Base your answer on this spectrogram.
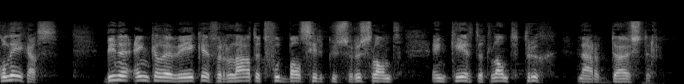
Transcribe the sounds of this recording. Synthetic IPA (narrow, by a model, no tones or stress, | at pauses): kɔleːɣa̰ːsbɪnəʔɛŋkələʋeːkəvərlaːtɦətfud̚bɑlˠsɪrkəsrɵslɑntɛnkɪːrtɦətlɑntːəɾɵx | naːrdœɥstə̰r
